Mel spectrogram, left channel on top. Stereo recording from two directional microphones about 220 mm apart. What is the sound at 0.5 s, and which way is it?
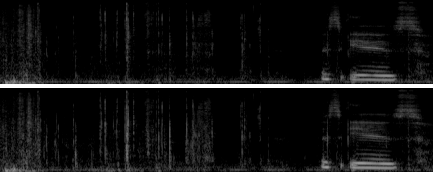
Typing, 20° left (ahead or behind).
